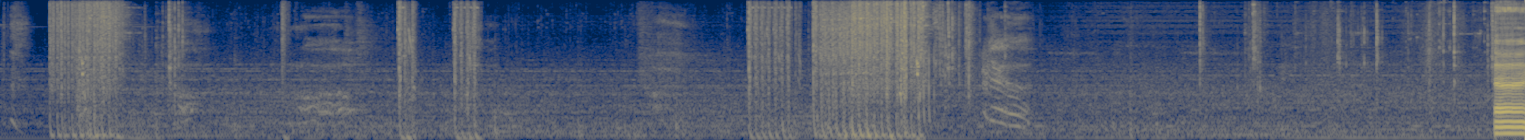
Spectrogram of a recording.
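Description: Assault rifle fire in the game Star Citizen comes in several loud bursts and rapid volleys, separated by quieter stretches of mechanical clicks and handling noises.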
